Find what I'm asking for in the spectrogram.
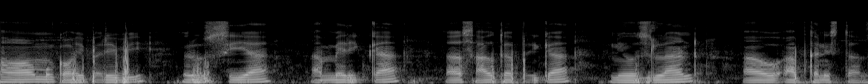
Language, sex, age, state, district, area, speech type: Odia, male, 45-60, Odisha, Kendujhar, urban, spontaneous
